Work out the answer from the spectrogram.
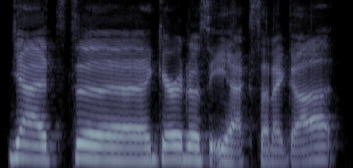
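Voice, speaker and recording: On her casual gaming stream, a woman uses a headset microphone and chats at a rambling pace with plenty of fillers while losing her voice. Her smooth, resonant, lowish voice has fairly even intonation and a moderate pace, with a dry, close recording.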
